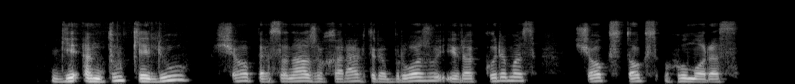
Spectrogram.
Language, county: Lithuanian, Kaunas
